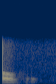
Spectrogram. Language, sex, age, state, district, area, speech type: Hindi, male, 18-30, Madhya Pradesh, Harda, urban, conversation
